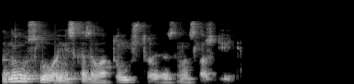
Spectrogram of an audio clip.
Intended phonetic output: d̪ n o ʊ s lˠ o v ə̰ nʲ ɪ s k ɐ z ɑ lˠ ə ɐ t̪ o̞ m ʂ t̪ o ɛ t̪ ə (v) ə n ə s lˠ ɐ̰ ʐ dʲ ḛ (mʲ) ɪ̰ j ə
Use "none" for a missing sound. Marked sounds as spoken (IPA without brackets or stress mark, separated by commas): z, nʲ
